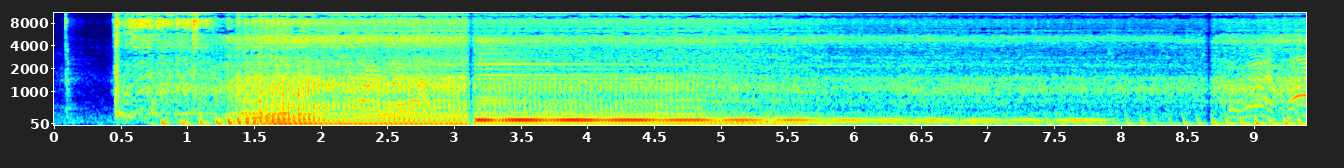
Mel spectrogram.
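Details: John Deere 175 Hydro lawn tractor, previously a no-crank and stuttering start, after a starter relay was installed. It cranks briefly, catches and settles into an even, steady beat with no stumbling: a clean, healthy start.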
